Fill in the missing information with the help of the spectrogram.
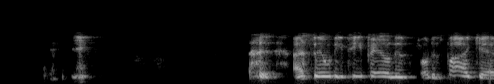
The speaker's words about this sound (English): Oh yeah, it's a hella reverb and a little bit of auto tune.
